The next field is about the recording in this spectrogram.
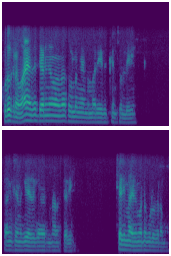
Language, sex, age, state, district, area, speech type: Tamil, male, 45-60, Tamil Nadu, Virudhunagar, rural, conversation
